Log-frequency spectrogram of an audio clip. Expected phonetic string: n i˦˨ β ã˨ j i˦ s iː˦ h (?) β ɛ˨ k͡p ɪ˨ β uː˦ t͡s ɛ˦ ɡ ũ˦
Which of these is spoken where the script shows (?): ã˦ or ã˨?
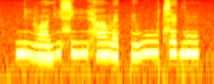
ã˦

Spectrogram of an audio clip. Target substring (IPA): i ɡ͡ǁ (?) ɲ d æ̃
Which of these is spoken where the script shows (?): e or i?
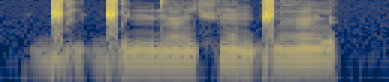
e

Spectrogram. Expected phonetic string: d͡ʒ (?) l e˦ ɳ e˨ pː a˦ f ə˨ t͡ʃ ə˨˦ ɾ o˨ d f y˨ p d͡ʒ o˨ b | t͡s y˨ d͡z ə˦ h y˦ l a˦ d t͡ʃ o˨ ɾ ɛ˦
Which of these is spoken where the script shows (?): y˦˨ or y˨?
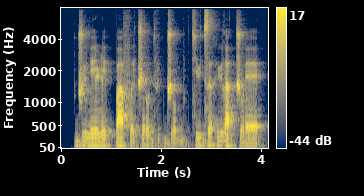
y˦˨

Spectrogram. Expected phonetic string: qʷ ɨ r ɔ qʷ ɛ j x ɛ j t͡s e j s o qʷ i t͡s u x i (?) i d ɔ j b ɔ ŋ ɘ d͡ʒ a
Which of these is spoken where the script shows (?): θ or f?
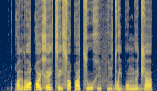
f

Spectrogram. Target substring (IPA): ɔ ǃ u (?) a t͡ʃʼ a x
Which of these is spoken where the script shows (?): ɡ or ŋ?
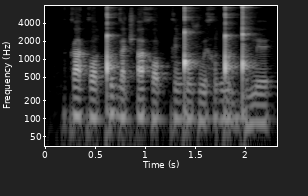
ɡ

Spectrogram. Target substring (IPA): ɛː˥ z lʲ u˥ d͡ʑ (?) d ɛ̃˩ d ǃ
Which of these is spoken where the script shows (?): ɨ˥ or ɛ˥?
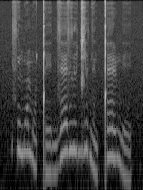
ɨ˥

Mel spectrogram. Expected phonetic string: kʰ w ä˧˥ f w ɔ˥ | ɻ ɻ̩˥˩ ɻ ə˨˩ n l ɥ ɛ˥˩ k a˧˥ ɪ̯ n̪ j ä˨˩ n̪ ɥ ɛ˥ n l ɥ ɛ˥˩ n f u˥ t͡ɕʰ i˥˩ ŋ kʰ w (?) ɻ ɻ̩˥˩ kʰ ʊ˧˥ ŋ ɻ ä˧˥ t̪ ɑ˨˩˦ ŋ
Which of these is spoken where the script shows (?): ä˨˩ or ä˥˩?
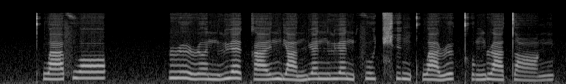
ä˨˩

